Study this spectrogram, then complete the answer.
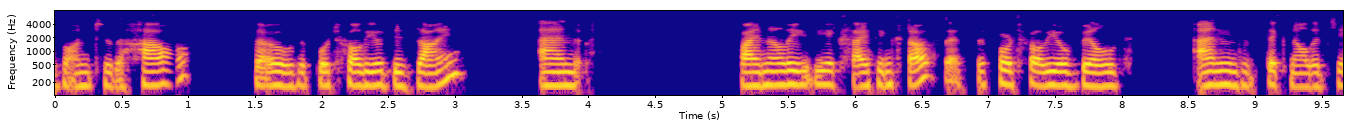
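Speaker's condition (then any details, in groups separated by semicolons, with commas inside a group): No condition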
